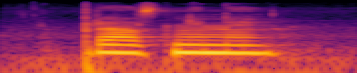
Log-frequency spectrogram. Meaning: vacation (US), holiday (UK) (from school)
- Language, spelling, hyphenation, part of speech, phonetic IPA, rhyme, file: Czech, prázdniny, práz‧d‧ni‧ny, noun, [ˈpraːzdɲɪnɪ], -ɪnɪ, Cs-prázdniny.ogg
